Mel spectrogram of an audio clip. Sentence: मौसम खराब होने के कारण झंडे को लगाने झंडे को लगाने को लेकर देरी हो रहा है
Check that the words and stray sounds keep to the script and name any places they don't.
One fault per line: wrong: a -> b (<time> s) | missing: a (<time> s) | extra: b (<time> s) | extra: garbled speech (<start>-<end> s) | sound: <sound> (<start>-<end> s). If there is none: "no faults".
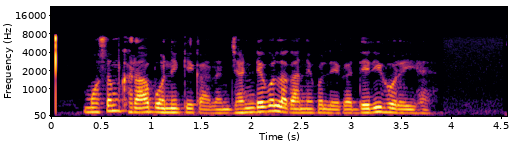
missing: झंडे (2.6 s)
missing: लगाने को (2.7 s)
wrong: रहा -> रही (3.4 s)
